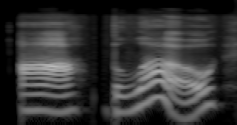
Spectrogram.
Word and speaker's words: hablo: When a Spanish speaker hears the verb hablo, pronounced ablau, they immediately know it means I speak.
